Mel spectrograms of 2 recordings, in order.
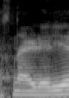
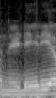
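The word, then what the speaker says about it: Cnidaria: फिर हाँ स्नाइडेरिया या सीलेंट्रेटा, उसको निडेरिया बोलते हैं, सी साइलेंट होता है, पर याद करने के लिए ठीक है स्नाइडेरिया बोल लो।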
